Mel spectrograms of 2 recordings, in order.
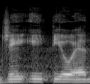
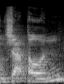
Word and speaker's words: Jon: Aha Learning Center at yung pangalan ko po ay J Ton Jon hindi haton haton hindi jaton jaton hindi jaton iba-ibang pronunciation yan pero ngayon Jon parang Jason pero may tea minsan may te rin na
